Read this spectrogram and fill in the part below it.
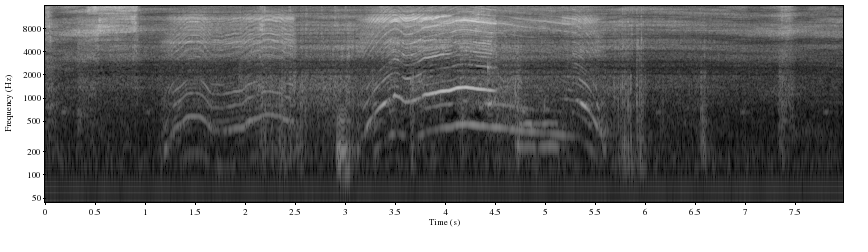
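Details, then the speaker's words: High-pitched whine rising and falling as a robot-guided (Yomi) surgical drill bores into the maxilla of a fully sedated patient for bone-screw fixation during full-arch dental implant surgery: dental surgical drill. "each drill is Guided by the yomi plan software ensuring the bone screw does not interfere with the surgical plan and is clear of any key patient Anatomy"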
